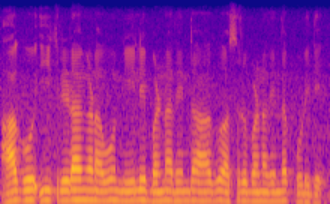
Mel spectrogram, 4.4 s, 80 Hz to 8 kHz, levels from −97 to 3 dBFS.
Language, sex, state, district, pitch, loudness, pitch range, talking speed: Kannada, male, Karnataka, Bangalore, 135 Hz, -19 LUFS, 130-140 Hz, 120 wpm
